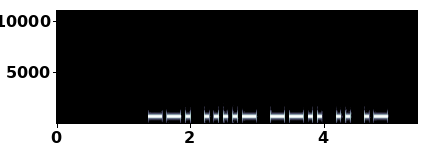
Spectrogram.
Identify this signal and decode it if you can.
Morse code, heard as a keyed tone, about 17 wpm, 700 Hz. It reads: G4ZIA
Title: DXCC-100 Call Signs - 5 Characters - Repeated 3x - 17wpm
